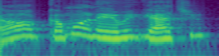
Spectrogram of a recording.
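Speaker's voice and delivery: mock welcoming nurse. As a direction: play the overly friendly hospital greeter. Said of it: "and they're like".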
